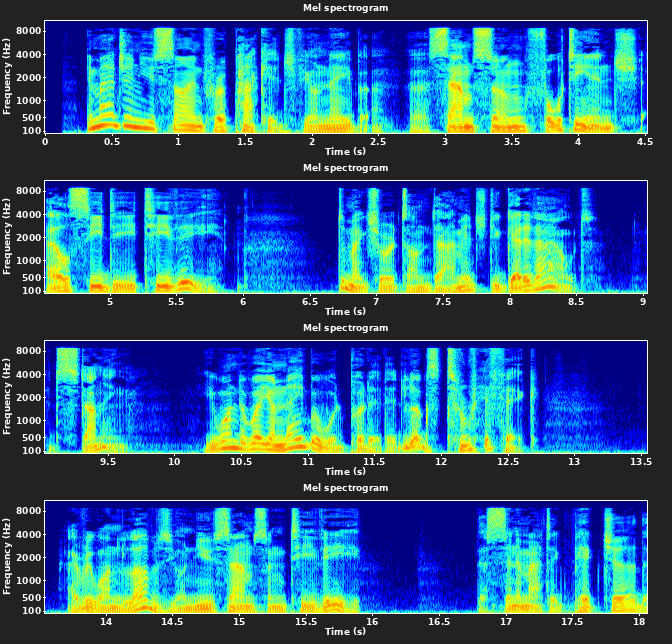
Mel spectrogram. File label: Commercial Reel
